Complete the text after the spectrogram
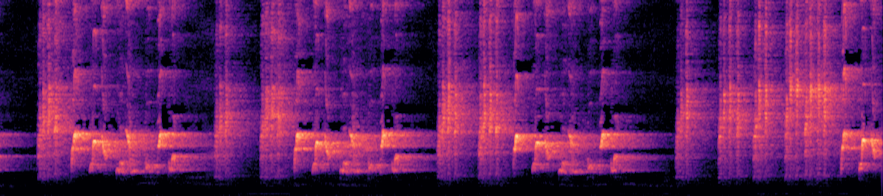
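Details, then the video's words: Clean recording of a red-whiskered bulbul's dok taeng song, for training young birds and luring: five loud phrases of crisp whistled notes cascading downward, separated by short pauses, with no background noise. "เสียงนกกรงดอกแตง เพลงน่าฝึกหัดลูกนก ล่อนกหัยคัก"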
